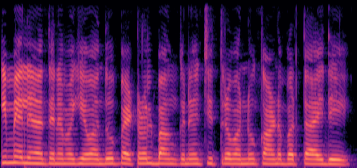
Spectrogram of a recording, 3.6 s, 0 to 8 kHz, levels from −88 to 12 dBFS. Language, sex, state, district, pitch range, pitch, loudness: Kannada, female, Karnataka, Bidar, 230-240 Hz, 230 Hz, -14 LUFS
